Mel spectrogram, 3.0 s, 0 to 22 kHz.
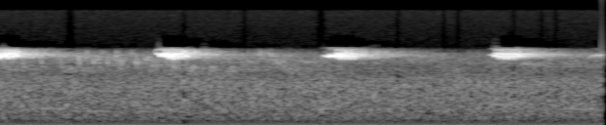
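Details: Eurasian eagle-owl chick, the third owlet, fed by its mother at a nest in Northern Estonia at 6:21 am on 3 June 2023. High, rasping hiss-like notes repeat regularly, just under once a second, over a steady background hiss.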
